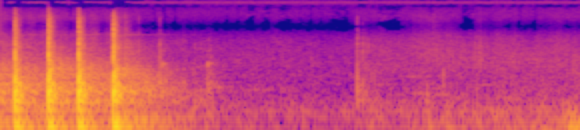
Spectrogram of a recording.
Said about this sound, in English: He's sitting in his living room, looking out the picture window, and notices this bear walk up into his front yard. And as he's checking out, the bear slowly saunters up to his front door, pauses, and knocks.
